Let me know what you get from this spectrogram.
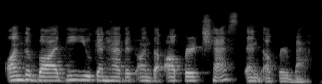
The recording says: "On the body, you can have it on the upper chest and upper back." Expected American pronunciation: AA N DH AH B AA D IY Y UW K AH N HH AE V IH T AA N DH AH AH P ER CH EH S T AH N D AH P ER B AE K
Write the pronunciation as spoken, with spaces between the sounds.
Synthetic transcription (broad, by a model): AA N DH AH B AA D IY Y UW K AH N HH AE V IH T AA N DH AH AH P ER CH EH S T AH N D AH P ER B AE K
